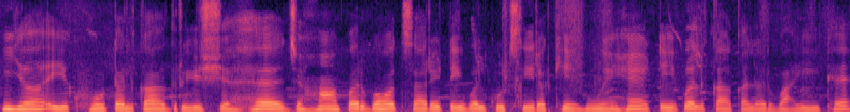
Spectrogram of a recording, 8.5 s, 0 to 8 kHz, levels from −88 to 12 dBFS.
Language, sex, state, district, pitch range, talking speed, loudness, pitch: Hindi, female, Jharkhand, Deoghar, 195-210 Hz, 140 wpm, -16 LUFS, 205 Hz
